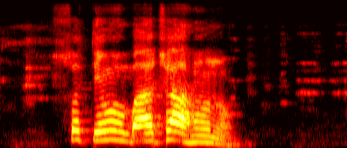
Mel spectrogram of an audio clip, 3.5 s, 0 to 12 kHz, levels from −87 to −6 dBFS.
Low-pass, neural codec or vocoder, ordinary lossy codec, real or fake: 10.8 kHz; codec, 44.1 kHz, 2.6 kbps, SNAC; AAC, 64 kbps; fake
